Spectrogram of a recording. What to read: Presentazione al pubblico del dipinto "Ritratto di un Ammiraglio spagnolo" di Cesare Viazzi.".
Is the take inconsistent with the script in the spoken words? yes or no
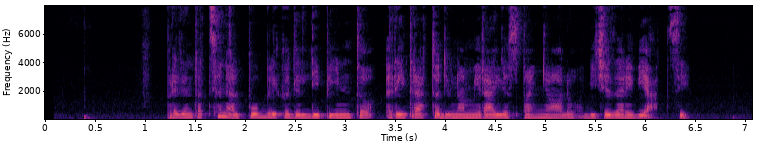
no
